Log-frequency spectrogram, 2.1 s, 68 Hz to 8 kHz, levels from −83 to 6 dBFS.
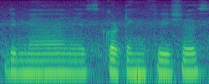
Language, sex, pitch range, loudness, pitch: English, male, 125-130 Hz, -18 LUFS, 130 Hz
